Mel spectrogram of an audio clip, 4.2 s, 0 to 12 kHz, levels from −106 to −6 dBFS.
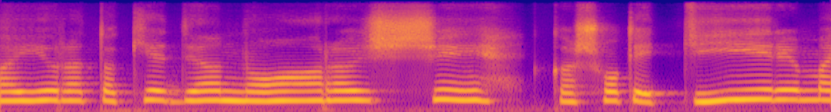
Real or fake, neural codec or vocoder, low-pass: fake; codec, 24 kHz, 0.9 kbps, WavTokenizer, large speech release; 10.8 kHz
